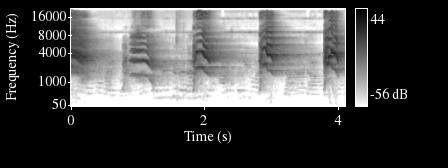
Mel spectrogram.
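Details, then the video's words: Pet parrot giving loud, harsh squawks about once a second, each a sudden raspy burst that fades. Five calls are heard in a quiet room. "parrot sound"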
